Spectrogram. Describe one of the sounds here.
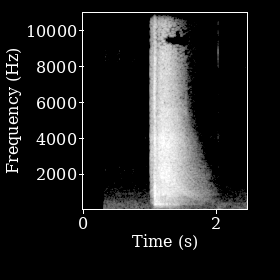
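A short, bright game sound effect bursts out and quickly fades.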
